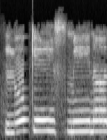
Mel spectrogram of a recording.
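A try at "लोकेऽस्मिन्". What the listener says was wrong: লোকেস্মিন না, এরকম না ম্যাডাম, লোকেস্মিন হসন্ত আছে, তাহলে অকারটা আমরা মানে অকারের প্রোনাউন্সিয়েশনটা হবে না। লোকেস্মিন অকার নেই না? লোকেস্মিন এভাবে বলুন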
